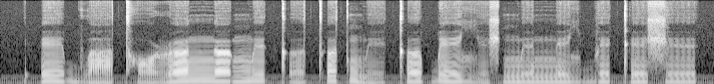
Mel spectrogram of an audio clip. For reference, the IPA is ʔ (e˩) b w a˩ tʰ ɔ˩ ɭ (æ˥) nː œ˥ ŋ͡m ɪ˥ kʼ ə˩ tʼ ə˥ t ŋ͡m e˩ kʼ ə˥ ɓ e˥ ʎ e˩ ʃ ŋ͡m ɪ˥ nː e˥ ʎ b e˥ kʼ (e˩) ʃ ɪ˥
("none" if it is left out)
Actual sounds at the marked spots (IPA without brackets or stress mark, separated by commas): e˥, œ˥, e˥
